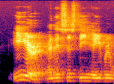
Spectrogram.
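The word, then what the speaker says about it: עיר: The next word I want to show you is pronounced ear, and this is the Hebrew word for city or town.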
